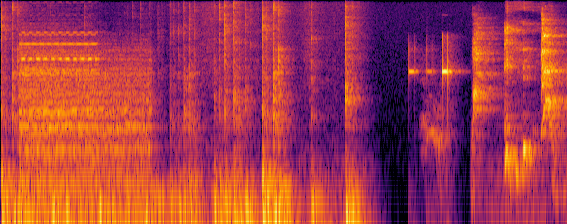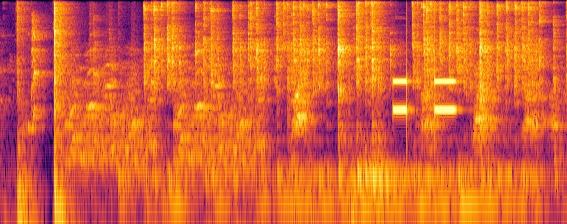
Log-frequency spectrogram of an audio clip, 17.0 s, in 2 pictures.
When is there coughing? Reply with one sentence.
The coughing can't be heard in this clip.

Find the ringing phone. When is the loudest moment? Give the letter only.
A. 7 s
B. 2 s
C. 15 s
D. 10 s
C.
